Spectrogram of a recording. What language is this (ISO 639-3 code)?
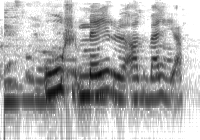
isl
